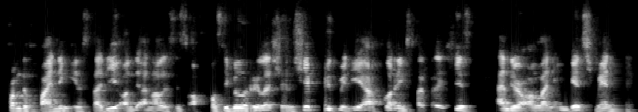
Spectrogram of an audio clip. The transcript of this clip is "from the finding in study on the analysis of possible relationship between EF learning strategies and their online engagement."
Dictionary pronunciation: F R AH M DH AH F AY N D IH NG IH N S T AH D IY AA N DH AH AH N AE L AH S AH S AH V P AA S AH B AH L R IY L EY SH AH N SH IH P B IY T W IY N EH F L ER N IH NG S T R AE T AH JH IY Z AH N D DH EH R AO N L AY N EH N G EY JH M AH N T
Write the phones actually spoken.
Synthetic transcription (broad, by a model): F R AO M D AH F AY N D IH NG IH N S T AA D IY AA N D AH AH N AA L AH S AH S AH F P AA S AH B AH L R IY L EY SH AH N SH IH P B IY T W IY N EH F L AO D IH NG S T R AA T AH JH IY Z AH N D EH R AO N L AY N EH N G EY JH M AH N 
